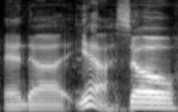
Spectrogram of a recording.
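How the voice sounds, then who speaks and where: A man's voice: medium pitch, drawn-out words, sharp tone, smooth. Stuffy-nosed young man giving a casual sermon. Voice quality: slightly nasal. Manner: casual and joking, reading scripture aloud. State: stuffy nose from a cold. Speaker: youth pastor. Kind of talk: casual sermon to a youth group.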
